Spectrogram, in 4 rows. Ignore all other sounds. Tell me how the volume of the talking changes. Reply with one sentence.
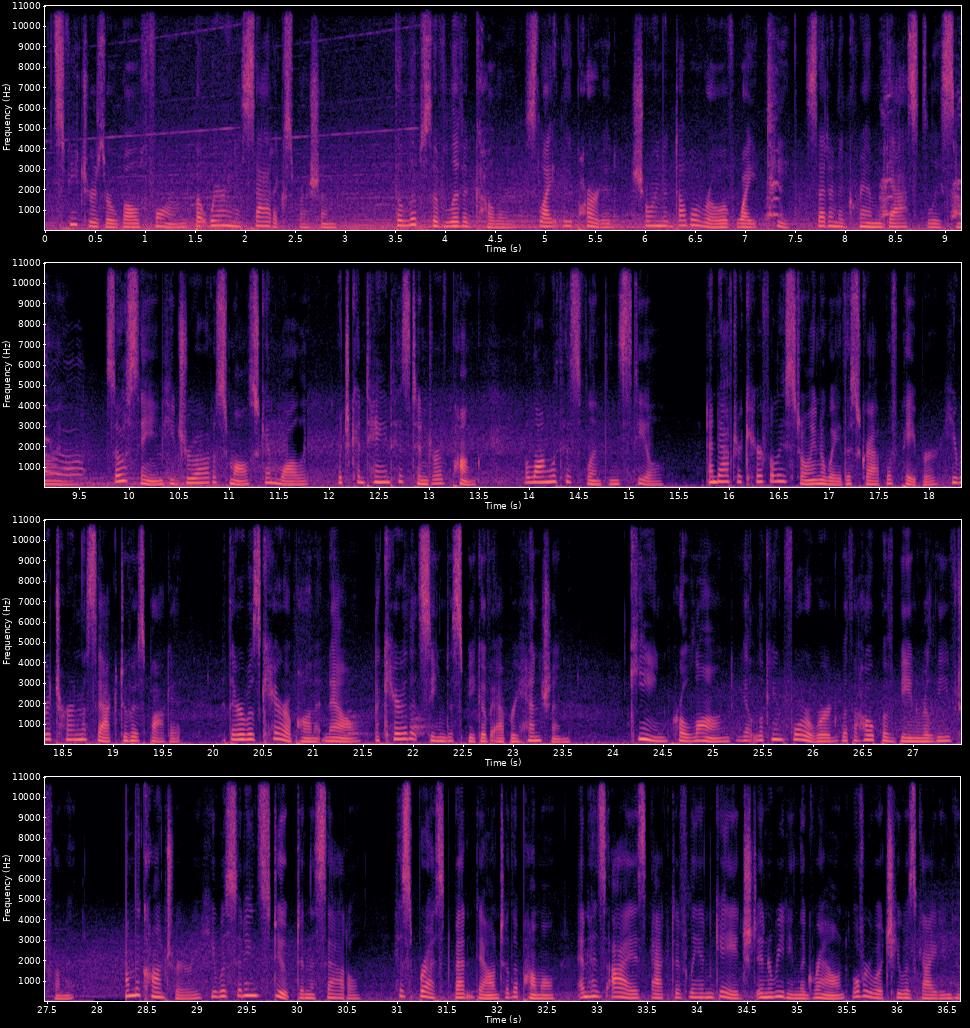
The volume of the talking stays about the same.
